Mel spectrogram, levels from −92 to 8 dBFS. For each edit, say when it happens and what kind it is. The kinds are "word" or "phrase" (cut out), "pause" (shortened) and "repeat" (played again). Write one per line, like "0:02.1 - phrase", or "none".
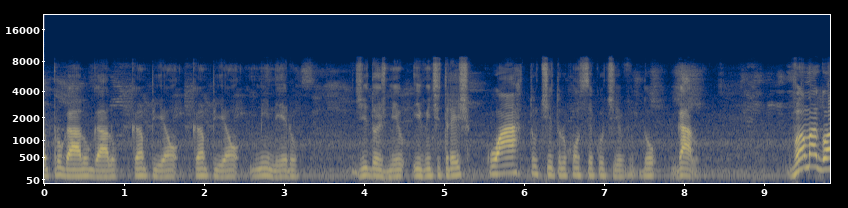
0:01.7 - repeat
